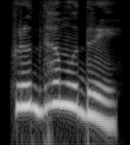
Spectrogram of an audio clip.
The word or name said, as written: ಕ್ರುದ್ಧಮುದ್ರೆ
